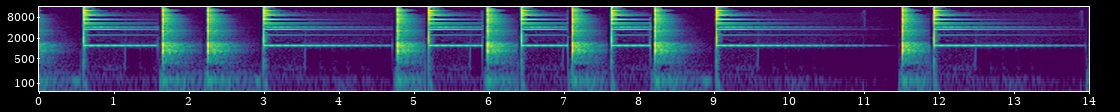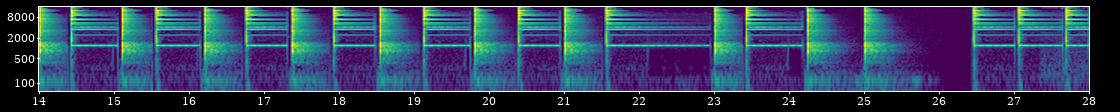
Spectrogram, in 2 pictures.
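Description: A short electronic ding, each one a bright ringing tone that fades quickly. It repeats about forty times at an uneven pace, sometimes two or three a second, with a few short pauses, one ding for each key press that steps the simulation forward.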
